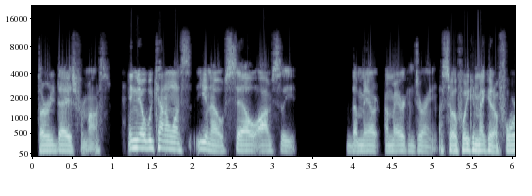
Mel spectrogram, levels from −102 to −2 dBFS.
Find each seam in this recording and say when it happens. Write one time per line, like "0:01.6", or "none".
0:01.1
0:05.1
